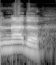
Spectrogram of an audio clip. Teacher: دال ساکن ہے تو یہاں پر قلقلہ کریں گے،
